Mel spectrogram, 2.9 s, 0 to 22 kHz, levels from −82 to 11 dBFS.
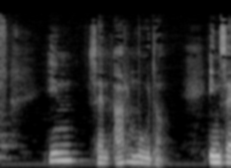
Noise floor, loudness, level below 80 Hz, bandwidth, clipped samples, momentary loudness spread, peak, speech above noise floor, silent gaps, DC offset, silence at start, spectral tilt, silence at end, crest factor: -46 dBFS; -24 LUFS; -64 dBFS; 15.5 kHz; under 0.1%; 21 LU; -4 dBFS; 25 dB; none; under 0.1%; 0 s; -4.5 dB/octave; 0 s; 20 dB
